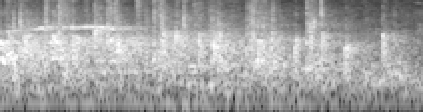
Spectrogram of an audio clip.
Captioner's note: whistle; applause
